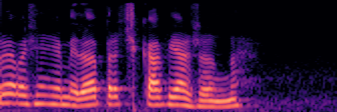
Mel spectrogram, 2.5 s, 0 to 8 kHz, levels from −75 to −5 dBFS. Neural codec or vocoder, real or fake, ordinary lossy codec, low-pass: none; real; none; 7.2 kHz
